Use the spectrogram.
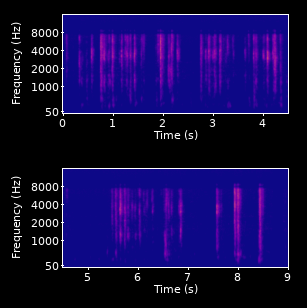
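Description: Fingers type on a computer keyboard in quick irregular bursts of close, crisp key clicks separated by short pauses, over a faint steady hum.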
